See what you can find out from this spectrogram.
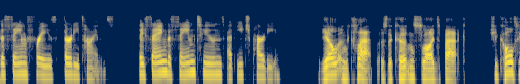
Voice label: Sony WF-C710N ideal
